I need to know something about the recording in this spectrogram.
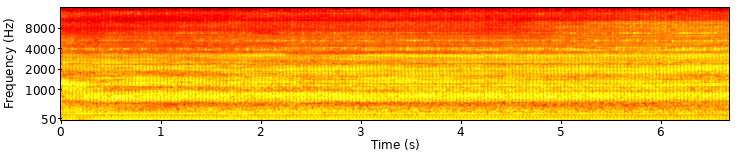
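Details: Honda EU3000is inverter generator, pull-started, after carburetor cleaning (previously ran only on choke): smooth, evenly paced idle with regular low beat, no stumbling or surging, responding to eco throttle; normal idle.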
